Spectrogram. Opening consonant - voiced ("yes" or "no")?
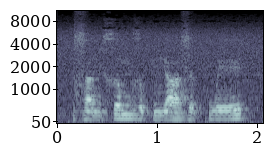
yes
